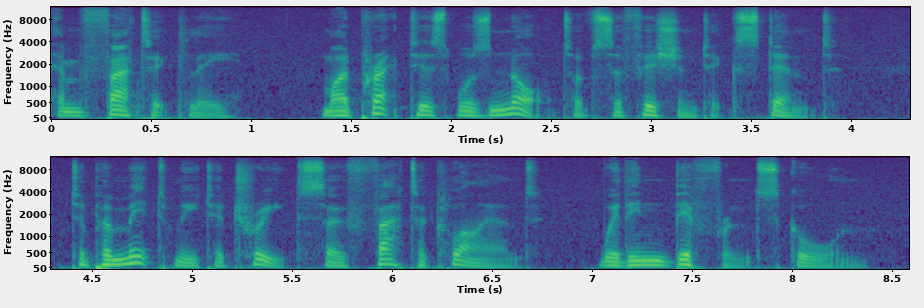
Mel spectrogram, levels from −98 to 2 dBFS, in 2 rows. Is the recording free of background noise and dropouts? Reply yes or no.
yes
